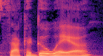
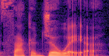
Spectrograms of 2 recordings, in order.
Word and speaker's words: Sacagawea: what it meant but the former they pronounce it Sacagawea the way I've been pronouncing it and the latter pronounces it Sacajawea which is I would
